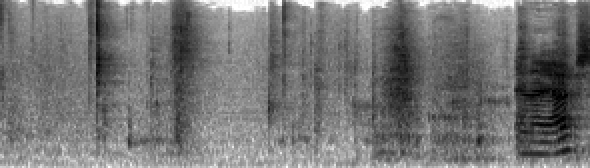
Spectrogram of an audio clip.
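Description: Faint handling sounds of a charging cable and a small wooden craft house: two short rustles or soft knocks in the first second and a half, then a longer rustle about three seconds in.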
